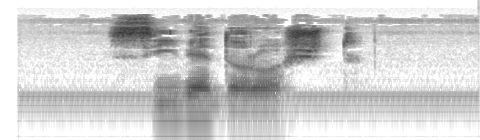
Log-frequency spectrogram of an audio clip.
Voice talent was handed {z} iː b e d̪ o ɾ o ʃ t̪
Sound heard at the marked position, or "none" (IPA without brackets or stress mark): s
